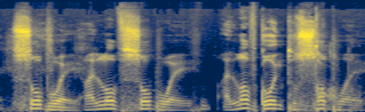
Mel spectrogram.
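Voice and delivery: mock Russian accent, punched out; attempted Russian accent. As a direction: try out a thick, clumsy Russian accent. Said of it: "What's a Russian accent?".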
